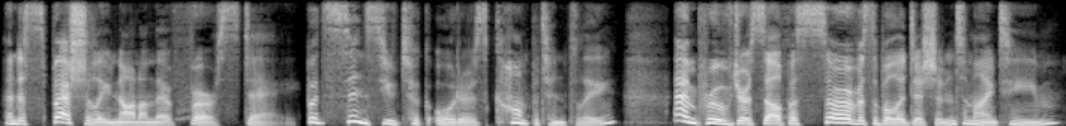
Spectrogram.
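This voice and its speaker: A woman's voice: lowish voice, very animated, unhurried, no echo, clean studio sound. A woman playing a haughty, domineering, condescending mistress in a video game, speaking with formal, imperious, disdainful diction. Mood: exasperated, haughty. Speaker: voice actor in a dating simulator game. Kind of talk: theatrical video game character acting.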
